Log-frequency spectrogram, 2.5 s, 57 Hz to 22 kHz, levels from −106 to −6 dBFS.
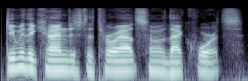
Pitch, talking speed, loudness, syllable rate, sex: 130 Hz, 265 wpm, -20 LUFS, 5.1 syllables/s, male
